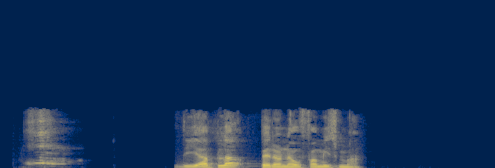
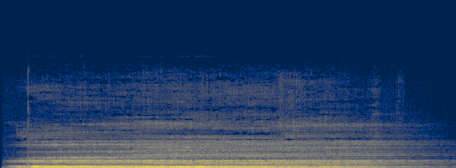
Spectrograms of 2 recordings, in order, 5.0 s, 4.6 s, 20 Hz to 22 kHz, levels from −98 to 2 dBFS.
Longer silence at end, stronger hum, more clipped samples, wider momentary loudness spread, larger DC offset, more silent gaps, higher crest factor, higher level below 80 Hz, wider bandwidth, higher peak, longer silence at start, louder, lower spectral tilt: first, 1.35 s vs 0.7 s; neither; neither; about the same, 16 LU vs 14 LU; neither; first, 0.95-1.73 s vs none; first, 20 dB vs 14 dB; second, -62 dBFS vs -26 dBFS; first, 8.2 kHz vs 6.2 kHz; about the same, -4 dBFS vs -2 dBFS; first, 0.25 s vs 0.1 s; second, -22 LUFS vs -16 LUFS; second, -6 dB/octave vs -9.5 dB/octave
